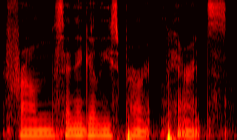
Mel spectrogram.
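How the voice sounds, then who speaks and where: Deep-voiced soft-spoken woman. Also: flat delivery, unhurried, no room sound. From France. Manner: soft-spoken, laughs often, hesitant fillers. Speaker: guest. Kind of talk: casual interview chat.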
